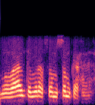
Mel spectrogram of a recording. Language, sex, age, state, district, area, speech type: Hindi, male, 45-60, Bihar, Samastipur, rural, conversation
